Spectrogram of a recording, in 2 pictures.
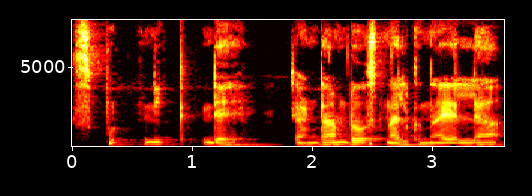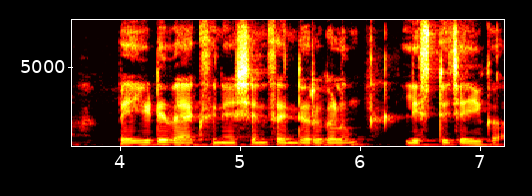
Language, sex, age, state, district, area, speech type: Malayalam, male, 30-45, Kerala, Wayanad, rural, read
